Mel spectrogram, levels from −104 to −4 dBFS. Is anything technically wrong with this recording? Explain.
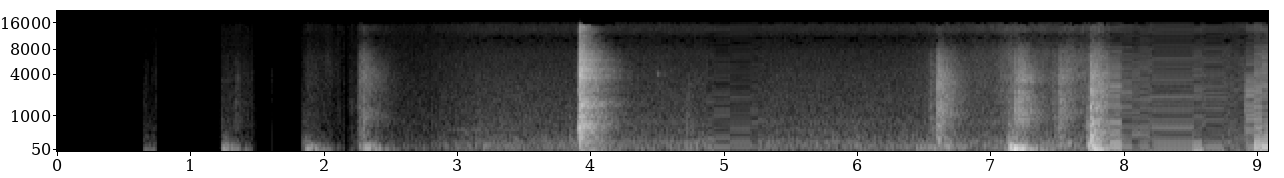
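Yes. There are two kinds of fault.

From 0.0 to 3.14 s, the fade-in sounds gritty. It is worst up to about 2.07 s. This is truncation distortion on a fade: the quiet level collapses into coarse square steps, with no dither to smooth them. The coarseness fits a stage keeping about 11 bits.

From 4.88 to 5.28 s and from 7.90 to 9.08 s, the sound turns into a rigid metallic buzz at 93.8 Hz. The first stretch is entirely buzz and the second mostly so. This is robotic sound from repeated short buffers, likely caused by short chunks being replayed while real audio is skipped. The pitch fits chunks of roughly 10.7 ms.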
